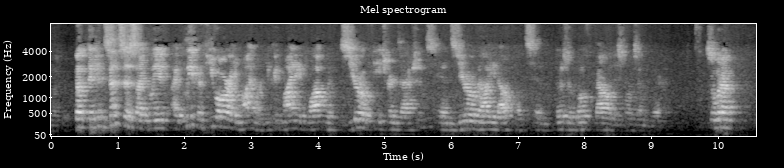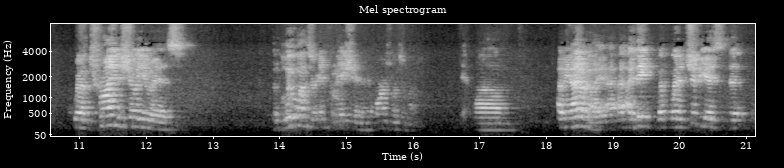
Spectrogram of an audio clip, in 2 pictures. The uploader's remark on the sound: from the unwritten meetup in New York City at The Farm coworking and event space in SOHO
